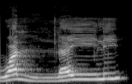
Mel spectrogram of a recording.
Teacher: واو کو لام کے ساتھ ملائیں گے اور لام کو تھوڑا جھٹکے کے ساتھ پڑھیں گے واللیل، کیونکہ لام پر جو آپ کو یہ 3 نقطوں والی شد نظر آ رہی ہے، اس کو کہتے ہیں تشدید۔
